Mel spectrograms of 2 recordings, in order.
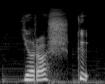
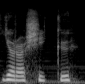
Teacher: By the way, when saying よろしく, you don't pronounce the し fully, just as an sh sound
